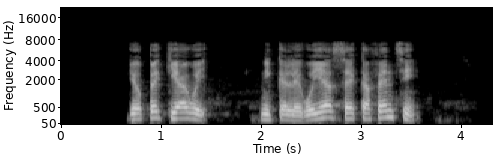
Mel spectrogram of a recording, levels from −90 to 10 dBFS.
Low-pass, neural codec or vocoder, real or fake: 7.2 kHz; vocoder, 44.1 kHz, 80 mel bands, Vocos; fake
